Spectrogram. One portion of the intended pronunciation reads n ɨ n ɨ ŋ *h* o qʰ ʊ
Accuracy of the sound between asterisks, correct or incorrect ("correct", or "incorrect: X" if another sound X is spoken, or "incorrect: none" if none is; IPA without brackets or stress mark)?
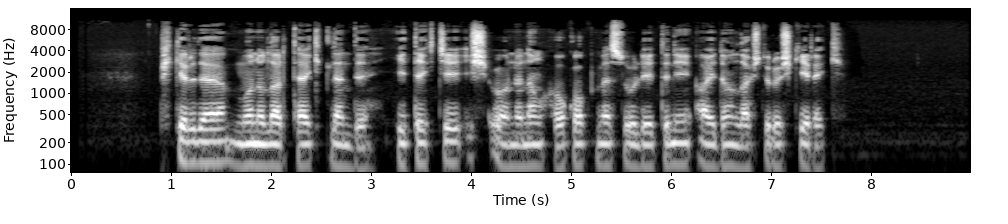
correct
